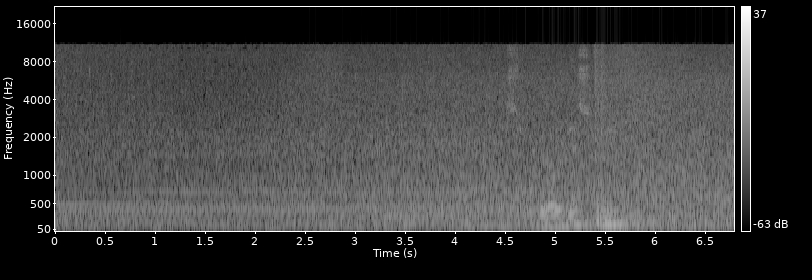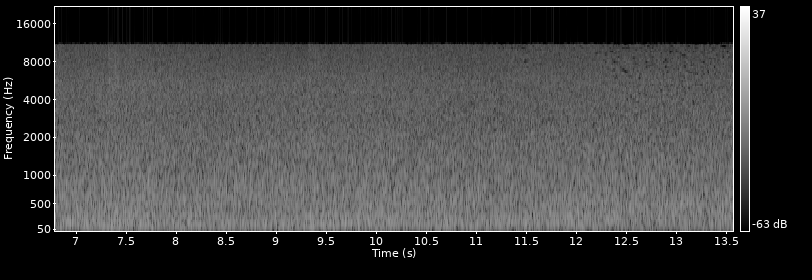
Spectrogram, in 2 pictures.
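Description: Water churns and splashes around a speeding boat.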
